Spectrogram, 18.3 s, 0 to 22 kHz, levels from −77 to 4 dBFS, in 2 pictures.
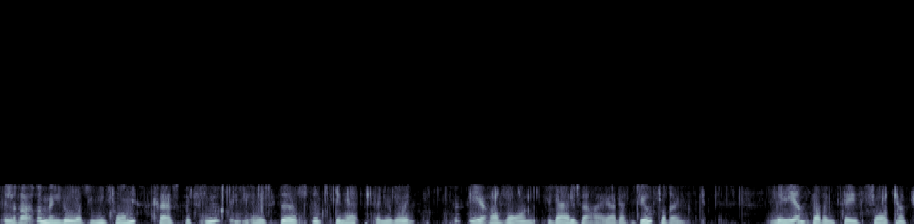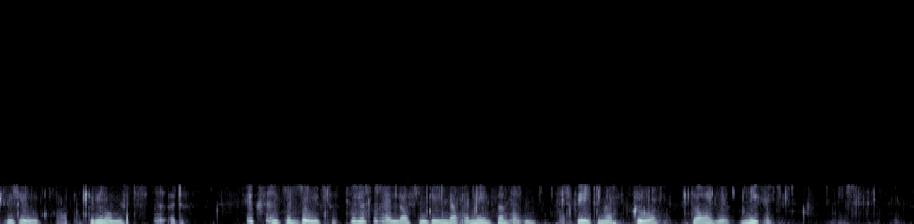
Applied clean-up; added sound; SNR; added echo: neural separator model SepFormer WHAMR!.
